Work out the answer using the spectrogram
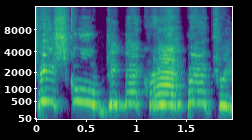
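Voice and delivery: very high, squeaky cartoon voice. Showing how an Alan Rickman impression starts out, do a Shaggy voice sounding a bit like Mickey Mouse. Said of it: "sound like Mickey Mouse a little bit".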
